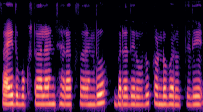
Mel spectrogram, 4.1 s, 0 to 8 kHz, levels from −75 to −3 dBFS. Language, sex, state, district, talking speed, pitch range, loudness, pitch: Kannada, female, Karnataka, Bidar, 130 wpm, 215-230 Hz, -18 LUFS, 220 Hz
